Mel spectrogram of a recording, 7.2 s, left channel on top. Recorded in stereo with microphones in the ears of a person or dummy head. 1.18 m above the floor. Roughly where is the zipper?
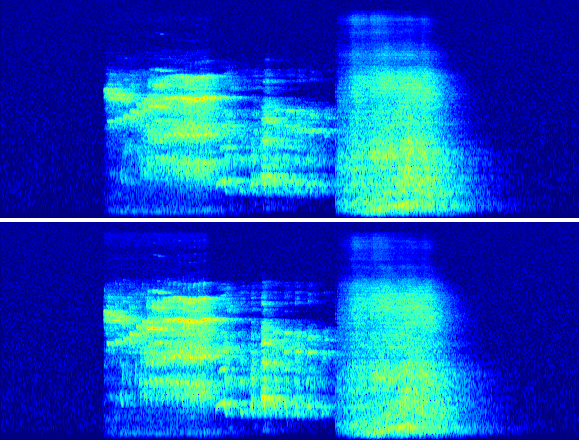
Centre.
